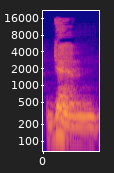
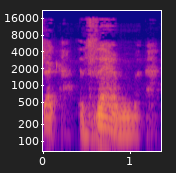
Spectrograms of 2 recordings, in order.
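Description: First: The word begins with a hard 'd' sound. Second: The word begins with a soft 'th' sound. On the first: The character has little schooling. "if I'm portraying a woman next door who's gone to school only 4 years" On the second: The character is well educated. "if I'm playing a educated person, I would love to pronounce that H, like TH"

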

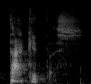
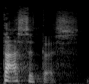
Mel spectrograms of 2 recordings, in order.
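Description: First: The middle consonant is a hard k sound. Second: The middle consonant is a soft s sound. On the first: The speaker calls it right. "C is K forever, always, in classical language" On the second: The speaker calls it wrong. "Tacitus is a terrible, terrible, terrible wrong pronunciation"

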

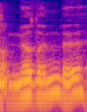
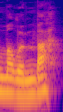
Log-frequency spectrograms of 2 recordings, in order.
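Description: First: The name ends with an 'oo' sound. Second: The name ends with an 'ah' sound. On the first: The speaker calls it right. "there are no A's. Or O's in that name" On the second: The speaker calls it wrong. "There's no Malumba"

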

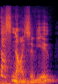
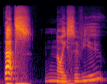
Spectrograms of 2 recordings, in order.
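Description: First: It sounds warm and sincere. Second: It sounds nasty and suspicious.

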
